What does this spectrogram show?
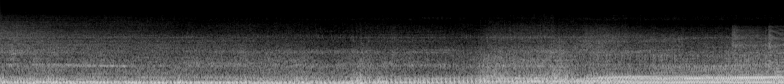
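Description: Brixton Cromwell 125's single-cylinder four-stroke engine running on the move, its pitch rising over the last couple of seconds as the bike accelerates.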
